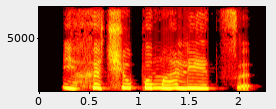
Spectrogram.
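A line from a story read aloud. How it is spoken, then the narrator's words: Childlike plaintive. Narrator (Russian): по-детски жалобно сказала она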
